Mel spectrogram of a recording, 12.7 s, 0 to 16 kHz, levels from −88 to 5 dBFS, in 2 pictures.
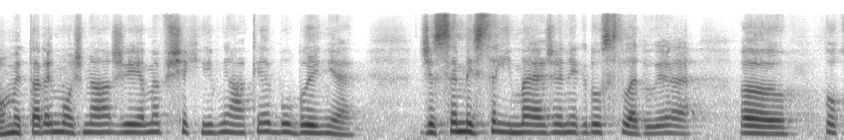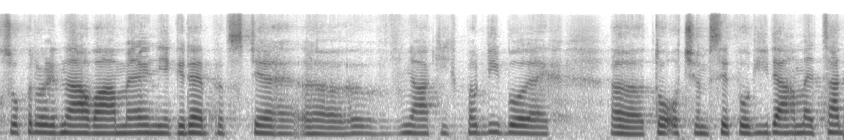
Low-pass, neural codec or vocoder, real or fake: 10.8 kHz; codec, 16 kHz in and 24 kHz out, 0.8 kbps, FocalCodec, streaming, 65536 codes; fake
